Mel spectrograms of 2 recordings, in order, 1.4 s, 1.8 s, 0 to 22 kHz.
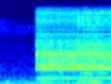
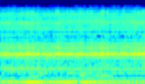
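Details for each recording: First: Homemade fish-shocker vibrating contact breaker (platina) under test: a steady, smooth high buzz with no sputter, small spark and no heat; running cleanly and normally. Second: Homemade fish-shocker vibrating contact breaker (platina) at about 40 volts: a harsh, uneven buzz with a high whine, large sparks and unstable light; rough running with heavy arcing.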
